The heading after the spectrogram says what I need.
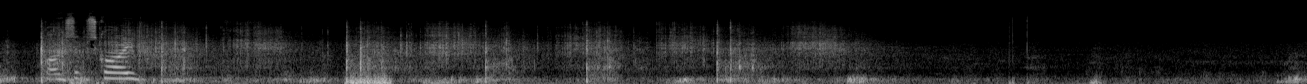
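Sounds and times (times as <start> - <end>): fireworks dull thuds: 0.0 - 9.2
fireworks cracking and crackling: 0.0 - 10.3.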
